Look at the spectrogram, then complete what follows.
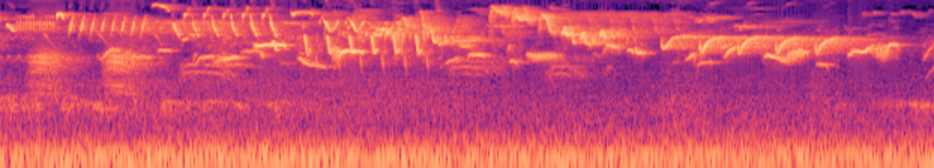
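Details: Sparrows chirping in the morning: a busy flock of overlapping bright, quick chirps and rapid trilled runs, some notes rising and falling, with no quiet gaps between callers.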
